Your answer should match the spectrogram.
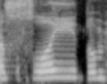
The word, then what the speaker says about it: عصيتم: Nah, wa asaitum huruf sodnya harus tebal. Huruf yang diucapkan dengan posisi pangkal lidahnya yang naik.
